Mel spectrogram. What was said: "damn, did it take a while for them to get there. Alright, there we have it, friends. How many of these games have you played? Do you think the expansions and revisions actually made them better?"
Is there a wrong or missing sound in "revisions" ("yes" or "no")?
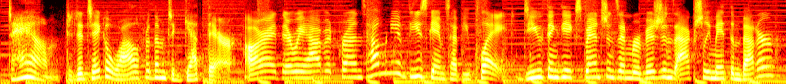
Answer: no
